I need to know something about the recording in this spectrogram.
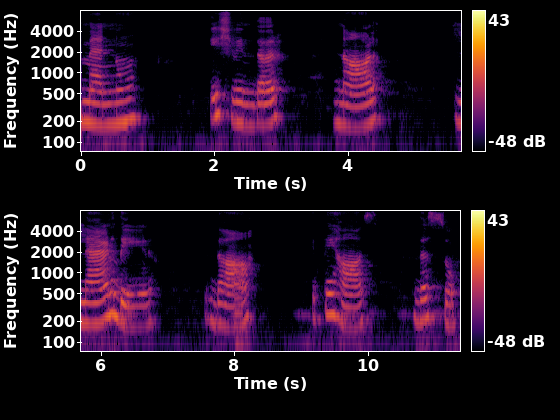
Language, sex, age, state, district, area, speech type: Punjabi, female, 18-30, Punjab, Fazilka, rural, read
